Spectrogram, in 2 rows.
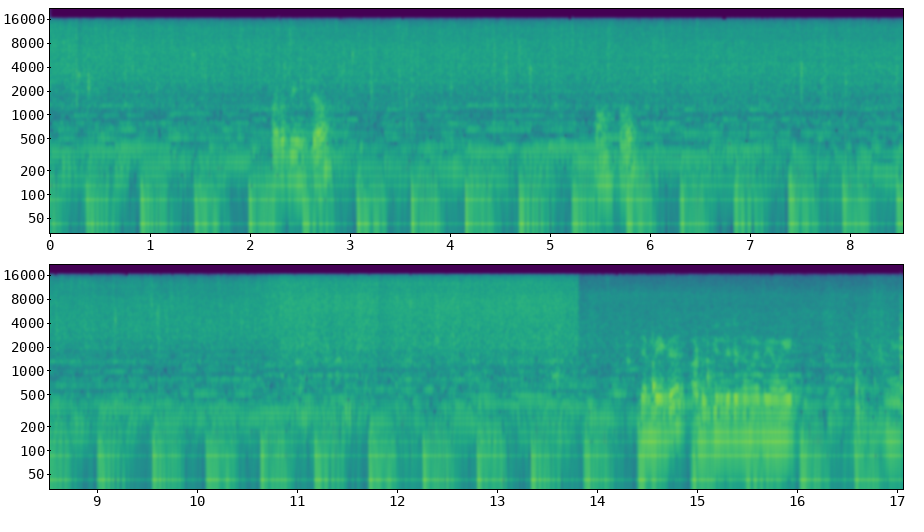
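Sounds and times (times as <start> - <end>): food sizzling in hot oil: 0.0 - 17.0
wooden spatula scraping and stirring: 10.8 - 17.0.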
